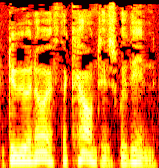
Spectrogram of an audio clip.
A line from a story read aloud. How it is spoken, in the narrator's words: he said hastily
